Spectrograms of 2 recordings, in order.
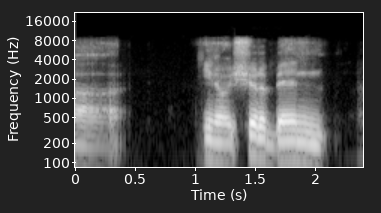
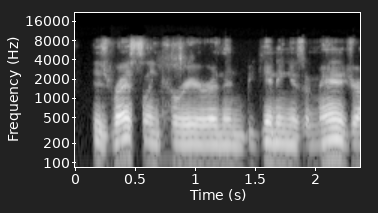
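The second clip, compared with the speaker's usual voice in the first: ordinary delivery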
